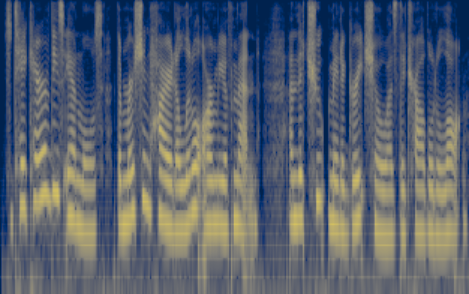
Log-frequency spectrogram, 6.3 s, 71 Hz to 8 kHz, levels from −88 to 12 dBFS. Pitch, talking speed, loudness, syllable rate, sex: 230 Hz, 240 wpm, -16 LUFS, 6.3 syllables/s, female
